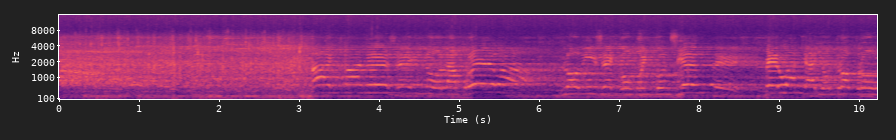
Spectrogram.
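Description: Acoustic guitar strumming a steady chord vamp. For the first three seconds a crowd cheers and applauds over it, then voices call out in sliding, rising and falling shouts over the guitar.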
